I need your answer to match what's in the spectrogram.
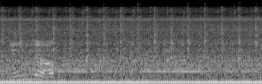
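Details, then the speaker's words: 1963 Ford Galaxie revived after years sitting: heavy V8 idle with a quick, sharp tick in step with the engine from a header leak on one side. "Got one header leak on this side."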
